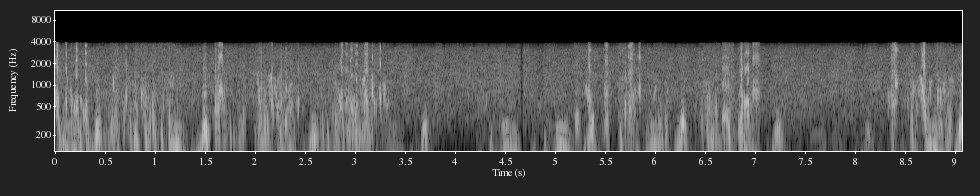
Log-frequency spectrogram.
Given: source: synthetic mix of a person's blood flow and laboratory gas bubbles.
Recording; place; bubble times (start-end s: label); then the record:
Doppler ultrasound of blood flow; precordium
0.00-0.36 s: bubbles
0.43-1.27 s: bubbles
1.57-1.91 s: bubbles
1.96-2.46 s: bubbles
2.64-3.35 s: bubbles
5.18-5.42 s: bubbles
5.48-5.56 s: bubbles
5.62-5.87 s: bubbles
5.96-6.14 s: bubbles
6.44-6.79 s: bubbles
6.82-7.04 s: bubbles
8.31-8.44 s: bubbles
8.51-8.99 s: bubbles
9.06-9.08 s: bubbles
From the record:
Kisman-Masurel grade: 332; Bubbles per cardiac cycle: rolling drumbeat, 9 or more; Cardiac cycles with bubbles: 50 to 99%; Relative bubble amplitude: moderate (0.250 to 0.450); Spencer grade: 3 (all of the cardiac periods contain showers or single bubble signals, but not dominating or overriding the cardiac motion signals); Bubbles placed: only in the low amplitude regions of the cardiac cycle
